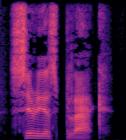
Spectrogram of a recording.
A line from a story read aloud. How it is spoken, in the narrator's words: Harry said wearily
